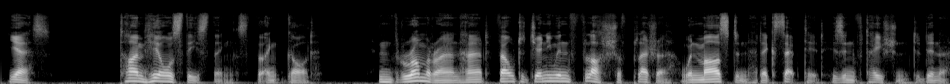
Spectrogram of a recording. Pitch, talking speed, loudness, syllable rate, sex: 95 Hz, 150 wpm, -20 LUFS, 4.7 syllables/s, male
